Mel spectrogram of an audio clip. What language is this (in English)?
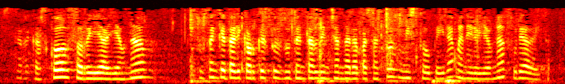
Basque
